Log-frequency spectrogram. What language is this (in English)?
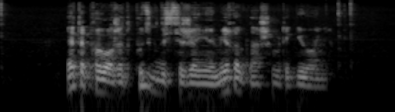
Russian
